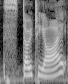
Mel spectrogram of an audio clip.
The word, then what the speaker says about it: stoatii: So there's Eucalyptus stoatii, S-T-O-A-T-double-I, stoatii, or it's actually pronounced stoat, the stoat's mallee.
